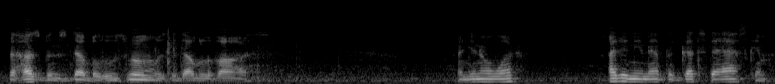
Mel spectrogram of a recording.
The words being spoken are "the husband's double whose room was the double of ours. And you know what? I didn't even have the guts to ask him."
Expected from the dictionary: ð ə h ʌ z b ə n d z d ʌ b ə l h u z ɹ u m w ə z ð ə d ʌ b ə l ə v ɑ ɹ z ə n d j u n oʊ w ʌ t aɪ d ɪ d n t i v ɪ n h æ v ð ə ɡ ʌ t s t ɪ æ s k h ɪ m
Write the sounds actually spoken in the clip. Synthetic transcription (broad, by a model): ð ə h ʌ z b ə n d z d ʌ b l h u z ɹ u m w ə z ð ə d ʌ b l ə v ɑ ɹ z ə n j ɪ n oʊ w ʌ t aɪ d ɪ d n t i v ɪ n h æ v ð ə ɡ ʌ t s t ɪ æ s k h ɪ m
